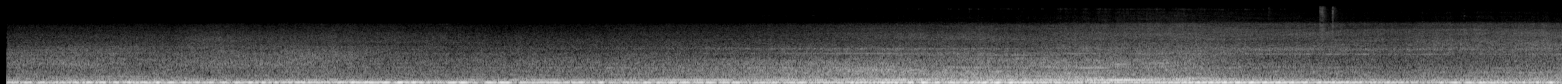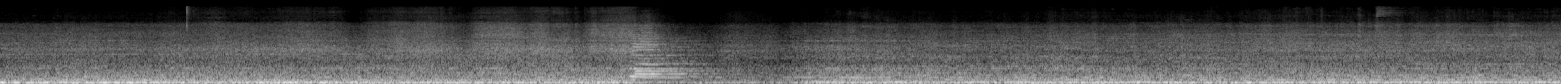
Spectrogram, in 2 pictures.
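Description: Two GE diesel-electric freight locomotives, an AC44i leading a C36-7, passing close by with a deep steady engine rumble, followed by a train of flatcars loaded with steel coils rolling past with steady wheel-on-rail noise. About two-thirds of the way through the sound dips briefly.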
